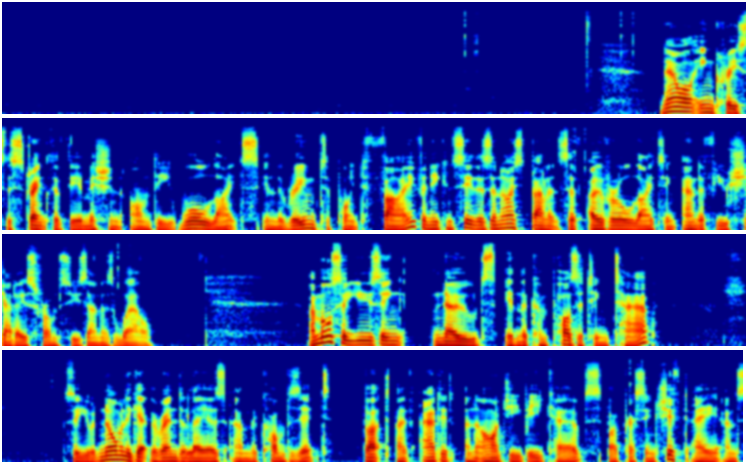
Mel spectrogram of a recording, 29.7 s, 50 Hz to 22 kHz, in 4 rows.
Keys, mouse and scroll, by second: 4.6 click, 6.2-7.6 drag, 13.2 click, 16.1 click, 25.8 shift+a.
